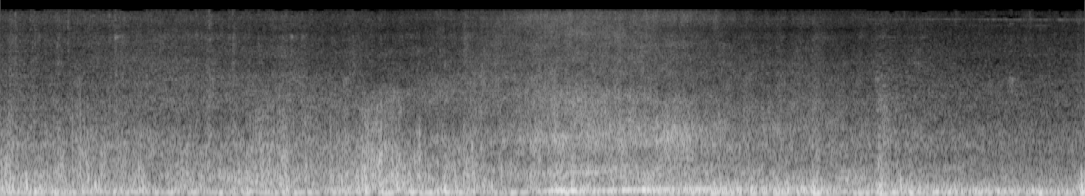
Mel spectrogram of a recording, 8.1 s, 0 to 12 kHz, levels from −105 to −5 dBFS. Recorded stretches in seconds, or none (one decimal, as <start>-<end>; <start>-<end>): 0.0-2.8; 6.5-8.1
